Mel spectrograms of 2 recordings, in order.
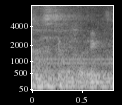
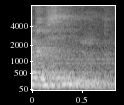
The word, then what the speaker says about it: Christian: je m'appelle Christian et les chinois ils arrivent pas à prononcer Christian et d'ailleurs dans beaucoup de langues ions n'arrive pas à le prononcer et donc il m'appelait Christine ce qui bien sûr faisait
